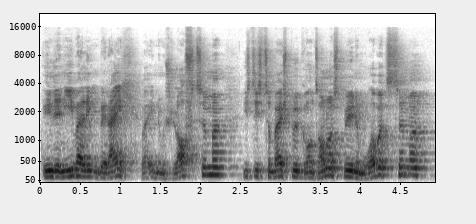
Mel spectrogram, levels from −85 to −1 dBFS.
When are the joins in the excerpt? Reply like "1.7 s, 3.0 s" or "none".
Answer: none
